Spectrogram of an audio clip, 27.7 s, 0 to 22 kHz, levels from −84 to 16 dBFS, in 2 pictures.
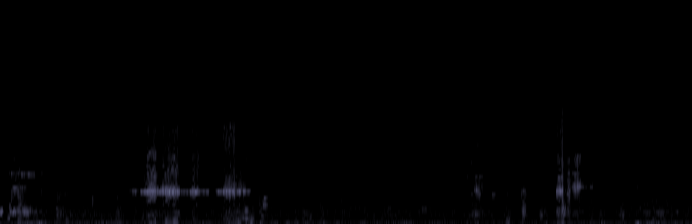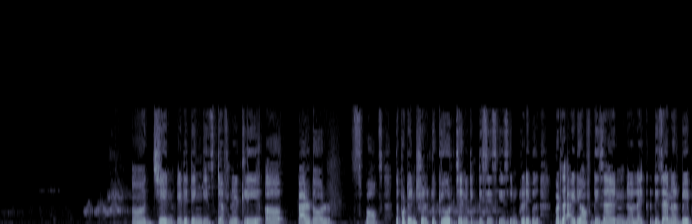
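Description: Low-delay AAC compression runs from start to finish across the whole speech clip, likely from AAC-ELD, the codec common in video calls. Its short frames, about 10 ms each at 48 kHz, cannot separate the voice's pitch harmonics cleanly and spend more bits per second doing it. The damage is plainly audible: the voice sounds rough and grainy, with noise filling the gaps between harmonics and a thin, synthetic top band, which fits a bitrate around 32 kbps.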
